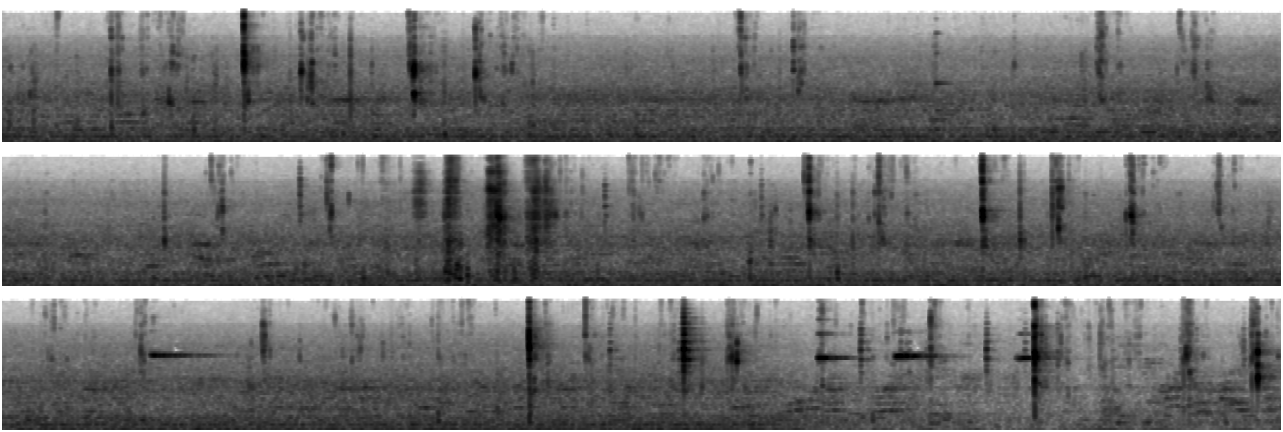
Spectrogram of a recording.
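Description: A person chewing and biting food close to the microphone: scattered sharp mouth clicks and crunches, thickest about halfway through and again near the end, over a low steady hum that stops near the end.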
